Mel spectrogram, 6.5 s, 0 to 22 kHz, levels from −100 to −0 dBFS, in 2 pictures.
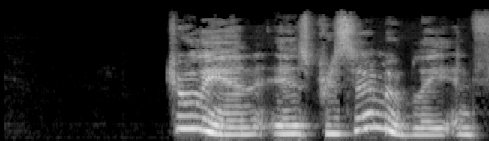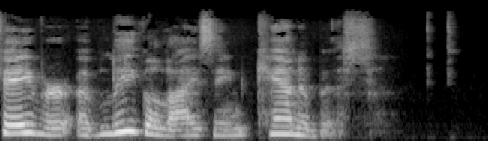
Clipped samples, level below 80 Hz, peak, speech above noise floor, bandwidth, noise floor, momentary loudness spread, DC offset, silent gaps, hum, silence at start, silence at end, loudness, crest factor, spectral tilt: under 0.1%; -68 dBFS; -2 dBFS; 64 dB; 16 kHz; -85 dBFS; 13 LU; under 0.1%; none; none; 1.1 s; 0.8 s; -20 LUFS; 20 dB; -4 dB/octave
